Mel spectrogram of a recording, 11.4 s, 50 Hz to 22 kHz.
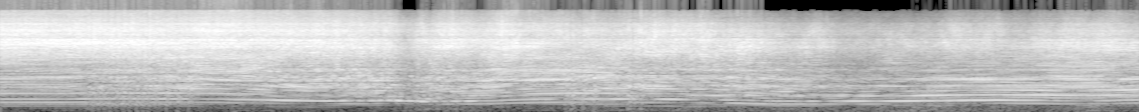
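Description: Holden VY SS Commodore's 5.7-litre V8 revving hard through a burnout, with the revs wavering up and down as the throttle is worked. The rear tyres spin against the pad and give off a constant hiss of tyre noise.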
